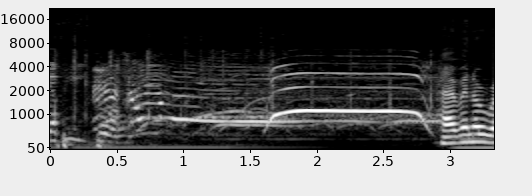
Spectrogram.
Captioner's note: crowd cheering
